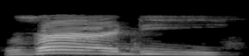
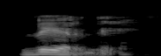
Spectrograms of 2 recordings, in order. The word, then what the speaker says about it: verde: Somebody else could say verdi, verdi, and that's not right. So therefore maybe the second one's best, ver, and like literally day, verde, verde.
